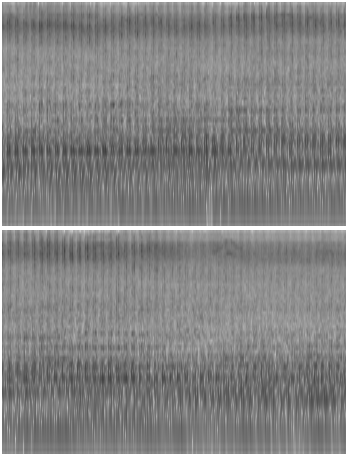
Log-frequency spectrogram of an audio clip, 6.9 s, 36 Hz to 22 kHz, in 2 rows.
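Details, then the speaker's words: Yamaha YZF R3 at 24,000 km after NGK spark plug change: even rapid twin exhaust pulses holding steady at 1500 rpm idle, no hunting; before, idle spiked 500–1500 rpm with a womp-womp sound. Normal idle. "So you see that there's a steady idle, there's no flux, there's no nothing. It's steadily at the 1500 right over here."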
